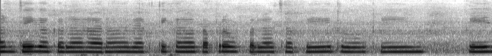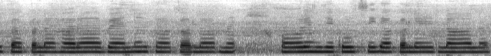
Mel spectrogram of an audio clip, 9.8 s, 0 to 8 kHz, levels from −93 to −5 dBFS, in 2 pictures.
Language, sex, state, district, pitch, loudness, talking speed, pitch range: Hindi, female, Rajasthan, Bikaner, 240 Hz, -17 LUFS, 160 wpm, 235-245 Hz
